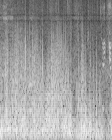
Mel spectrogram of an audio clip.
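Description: Wind buffeting the microphone: a loud, steady rushing noise with no clear voices.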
